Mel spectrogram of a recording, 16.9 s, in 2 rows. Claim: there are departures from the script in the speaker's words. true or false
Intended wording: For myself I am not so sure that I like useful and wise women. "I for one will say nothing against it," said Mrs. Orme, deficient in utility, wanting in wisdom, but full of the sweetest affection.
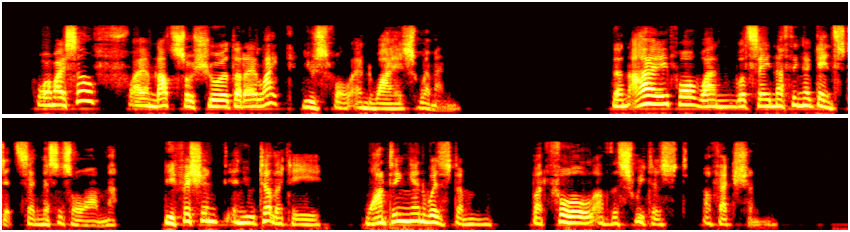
true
